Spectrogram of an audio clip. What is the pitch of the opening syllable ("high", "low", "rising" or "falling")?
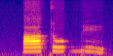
high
